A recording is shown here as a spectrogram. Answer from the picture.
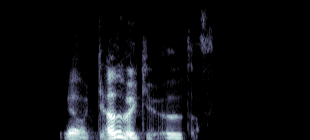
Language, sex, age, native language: Icelandic, male, 40-49, Icelandic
